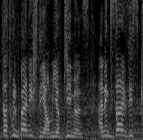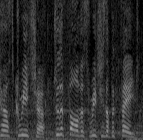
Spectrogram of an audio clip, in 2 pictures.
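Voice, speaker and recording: An actress playing a wise, composed female spirit guide in a video game, speaking in a measured, earnest, authoritative way. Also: sits high, bright, forceful tone, soft background music. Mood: urgent, resolute. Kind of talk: dramatic video game acting.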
